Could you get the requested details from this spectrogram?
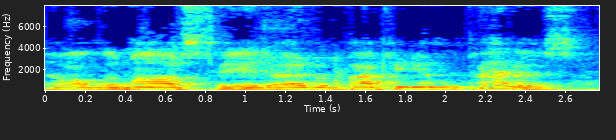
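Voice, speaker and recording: Background noise is noticeable throughout. Over it, a man talks fairly slowly. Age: 80s+. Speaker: war veteran. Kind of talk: speech to an audience.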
